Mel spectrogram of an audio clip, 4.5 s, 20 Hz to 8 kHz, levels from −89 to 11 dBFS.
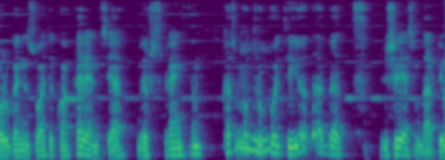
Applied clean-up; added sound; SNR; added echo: classical method WPE with log-MMSE.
